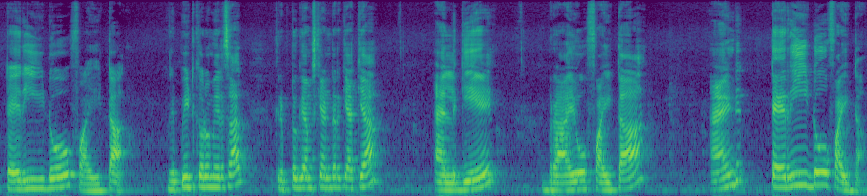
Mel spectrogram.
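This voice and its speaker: A man's voice: high voice, drawn-out words, pauses often, a little mellow. A man teaching biology for an exam, asking questions and having students repeat terms. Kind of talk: exam-prep lecture.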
